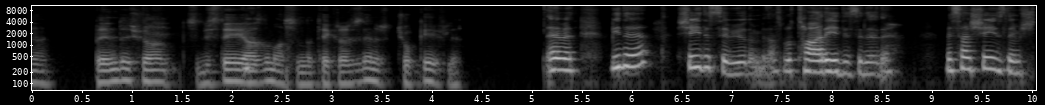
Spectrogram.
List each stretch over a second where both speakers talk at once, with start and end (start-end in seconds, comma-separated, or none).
none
